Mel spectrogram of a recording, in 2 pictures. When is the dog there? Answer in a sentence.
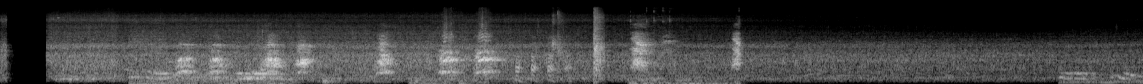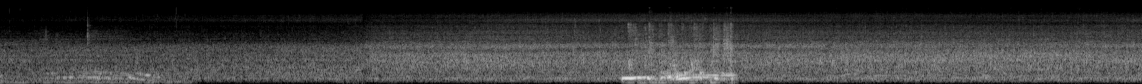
You can hear the dog from 1.7 to 7.5 s.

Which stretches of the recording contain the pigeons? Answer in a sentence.
You can hear the pigeons from 1.2 to 3.0 s, from 10.6 to 13.3 s and from 17.6 to 18.8 s.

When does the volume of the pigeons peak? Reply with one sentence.
The volume of the pigeons peaks at 18 seconds.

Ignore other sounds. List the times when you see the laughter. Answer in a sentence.
The laughter can be heard from 5.1 to 5.8 s.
